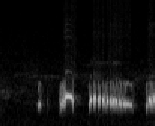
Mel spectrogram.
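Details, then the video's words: Spotted dove decoy singing the 'gọi ba hậu' lure call: soft low hoots build into a vibrating, rolling coo, followed by another burst. "Chim cu gáy mồi gáy gọi ba hậu, nhiều anh em bảo là bổ ba"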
